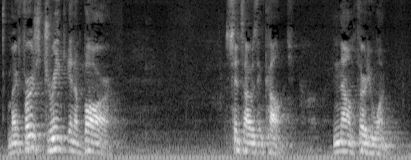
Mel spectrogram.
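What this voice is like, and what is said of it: New York accent. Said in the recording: “they hear your accent. They're like, where are you from? I'm like, New York.”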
